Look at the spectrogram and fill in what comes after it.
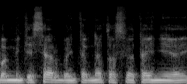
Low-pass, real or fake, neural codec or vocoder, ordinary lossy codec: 19.8 kHz; real; none; Opus, 16 kbps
